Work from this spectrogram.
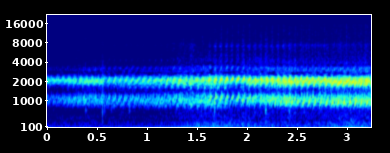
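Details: Muggy night at a New Jersey pond, tree frogs in full chorus: a steady high pulsing trill building in loudness, individual rapid pulses growing sharper toward the end, with a faint low hum underneath.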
